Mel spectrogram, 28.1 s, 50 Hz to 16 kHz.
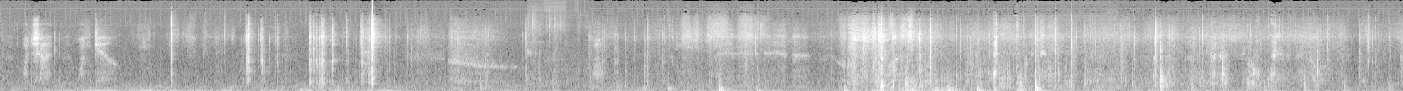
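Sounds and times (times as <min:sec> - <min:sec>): plastic toy handling noise: 0:02.8 - 0:08.6
footsteps on wooden floor: 0:14.2 - 0:15.3.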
